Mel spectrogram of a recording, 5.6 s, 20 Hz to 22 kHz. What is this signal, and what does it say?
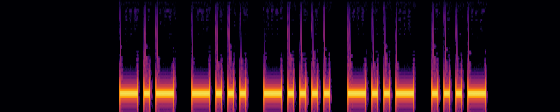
Morse code, heard as a keyed tone, about 20 wpm, 700 Hz. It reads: KB6XV
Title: USA Call Signs - 2x Character Spacing - 20wpm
